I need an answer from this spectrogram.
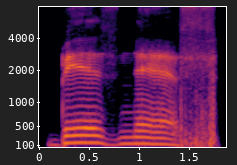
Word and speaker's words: business: business business now it there is a z in there biz it's that that z is that first s biz business dip teeth packs choke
